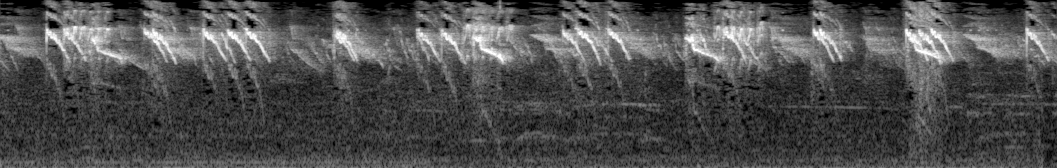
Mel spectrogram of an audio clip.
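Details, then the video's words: Oriental white-eye singing during an emotion and arousal test, with bursts of high, rapid, scratchy twittering that repeat roughly every half second and are separated by short pauses. "Tes Emosi & Birahi Pleci"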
